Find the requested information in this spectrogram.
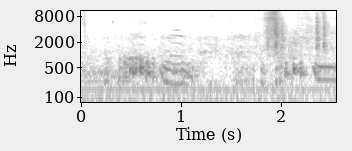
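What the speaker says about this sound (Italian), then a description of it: "Ci sono due piccioni che litigano" Two pigeons fighting indoors give low throaty coos and scuffling flutters, a few soft calls with a brief burst of wing noise, faint and close.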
